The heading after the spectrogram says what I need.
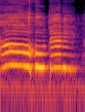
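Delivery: mock high sobbing wail, oh stretched out. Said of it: "so I'm crying".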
